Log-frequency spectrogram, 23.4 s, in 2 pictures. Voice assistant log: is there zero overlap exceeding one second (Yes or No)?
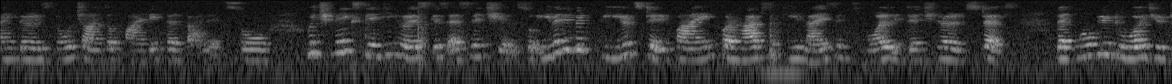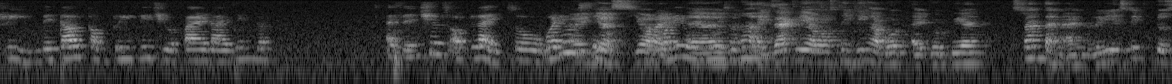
No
